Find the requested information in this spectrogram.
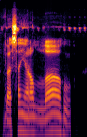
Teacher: Hukum bacaannya lam jalalah tafkhim, karena ada lafaz Allah didahului oleh fathah.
